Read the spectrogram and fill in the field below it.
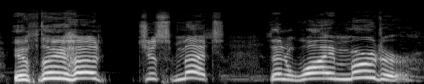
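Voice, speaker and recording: In a put-on character voice, the speaker talks very slowly at a fairly high pitch. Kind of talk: fan dub of game text. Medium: solo performance. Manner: befuddled, questioning.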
